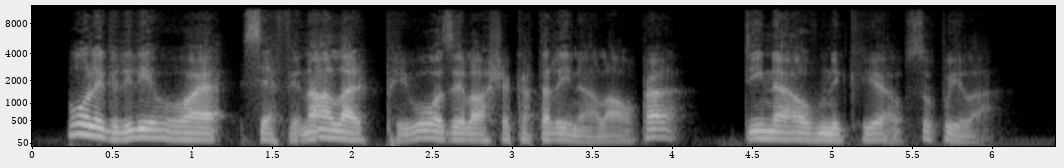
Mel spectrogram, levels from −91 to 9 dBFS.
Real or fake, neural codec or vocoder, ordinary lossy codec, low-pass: fake; codec, 16 kHz in and 24 kHz out, 0.4 kbps, LongCat-Audio-Codec, fine tuned four codebook decoder; none; 10.8 kHz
